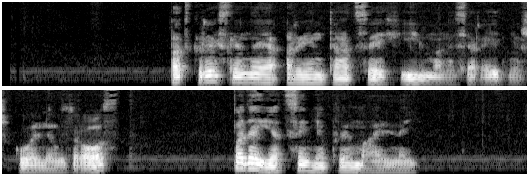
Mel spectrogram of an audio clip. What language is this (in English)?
Belarusian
